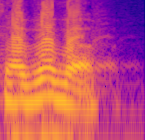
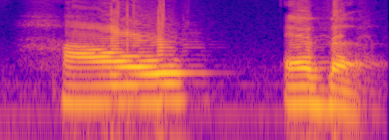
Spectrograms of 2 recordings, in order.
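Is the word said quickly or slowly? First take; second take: quickly; slowly. First: The word is said quickly and run together. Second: The word is said slowly and carefully. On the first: The speaker calls it wrong. "when you say it quickly, it becomes however. Yes, which is incorrect" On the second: The speaker calls it right. "There's only one correct version of this"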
